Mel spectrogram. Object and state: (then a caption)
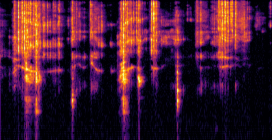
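Glass jar holding water and beads. A clear glass jar with a silver lid, partly filled with water and beads, is turned and shaken in both hands with fingertips on the glass. Bright, high clinks and rattles of beads against glass come in quick bursts with soft watery swishes. The sound is thin and crisp, with no low end, and each tap dies away almost at once.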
